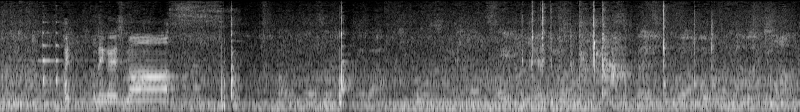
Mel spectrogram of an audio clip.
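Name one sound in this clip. A ceramic bowl is set down on a counter with a light knock.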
